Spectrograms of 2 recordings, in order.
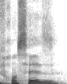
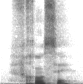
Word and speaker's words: français: Et toi Nina, tu aimes la cuisine française ? Oui, j'adore les crêpes et les croissants. Attention à la prononciation. Croissant. Croissant. Français.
